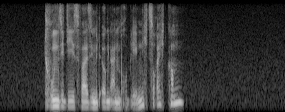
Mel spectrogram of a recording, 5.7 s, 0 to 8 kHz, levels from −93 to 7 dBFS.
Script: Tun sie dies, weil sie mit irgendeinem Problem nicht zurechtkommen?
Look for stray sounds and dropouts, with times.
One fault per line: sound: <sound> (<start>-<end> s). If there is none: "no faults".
no faults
